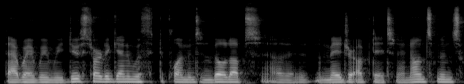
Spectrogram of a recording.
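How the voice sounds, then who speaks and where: A man with a mellow, dark voice and a fairly narrow pitch range hosts a project update. He talks conversationally but keeps his wording measured and corporate. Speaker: host of community update show.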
